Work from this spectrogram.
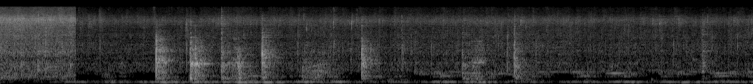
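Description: Finely chopped large onion sizzles in hot oil with mustard seeds and cumin, a steady crackling fry with scattered spatula stirring knocks throughout.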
